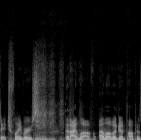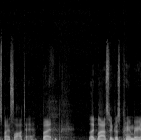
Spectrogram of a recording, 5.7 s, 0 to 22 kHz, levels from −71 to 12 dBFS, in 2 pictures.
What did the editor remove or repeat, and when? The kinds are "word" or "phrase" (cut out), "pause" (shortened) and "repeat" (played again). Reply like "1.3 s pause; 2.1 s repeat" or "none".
none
